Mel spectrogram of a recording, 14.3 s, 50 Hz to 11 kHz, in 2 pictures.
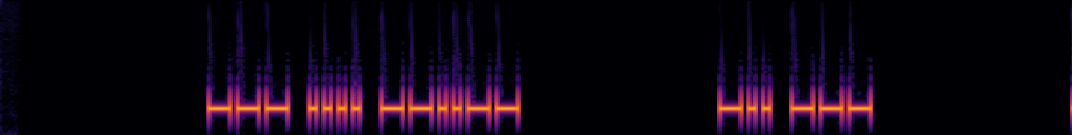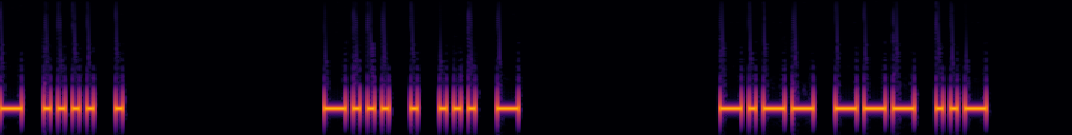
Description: Morse code, heard as a keyed tone, about 25 wpm, 700 Hz. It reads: OH, DO THE BEST YOU
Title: 4x Word-Spacing - Sentences from Top 500 Words - 25wpm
